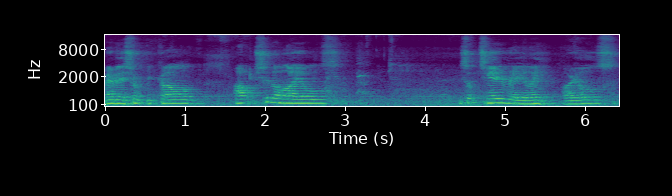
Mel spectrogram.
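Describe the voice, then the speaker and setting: A man with a Scouse accent speaks in a flat monotone at a fairly high pitch and a very slow pace, with long, frequent pauses, noticeable background noise and audible room echo. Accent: northwest England (Scouse). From northwest England, Netherton, Bootle (Merseyside). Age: 40s. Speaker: comedian. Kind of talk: stand-up.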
